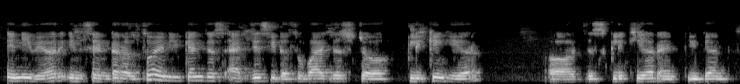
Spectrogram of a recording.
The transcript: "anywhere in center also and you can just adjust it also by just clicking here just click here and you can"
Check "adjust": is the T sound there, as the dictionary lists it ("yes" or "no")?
no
